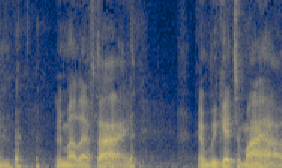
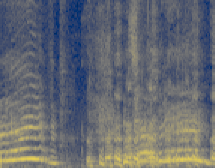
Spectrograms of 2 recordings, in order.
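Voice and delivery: very high, loud, put-on panicked cry; 6 dB louder than usual. Retelling what you said when things went wrong, in a put-on panic voice. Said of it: "I put on my panic voice".

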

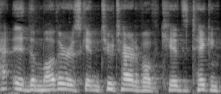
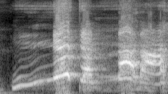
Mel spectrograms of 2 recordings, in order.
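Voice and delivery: put-on baby cry, very high, very loud, shrill; 15 dB louder than usual. Retelling a scene from the show Dinosaurs: imitating the Dinosaurs baby. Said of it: "the baby pauses for a second and goes".

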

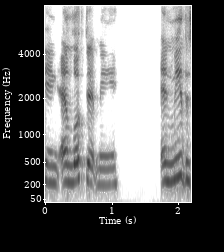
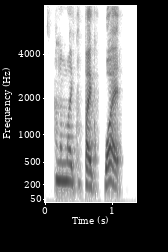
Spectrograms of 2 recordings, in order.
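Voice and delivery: ordinary talk, nothing marked

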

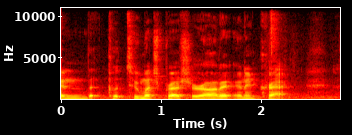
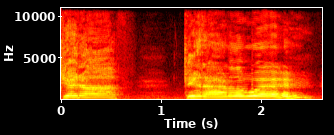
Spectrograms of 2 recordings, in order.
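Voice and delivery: shrill, very high-pitched, drawn-out screaming; 8 dB louder than usual. Retelling a fall on a ski hill: imitating dad screaming.

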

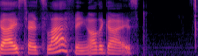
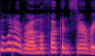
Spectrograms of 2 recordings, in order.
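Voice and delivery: usual speaking voice

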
